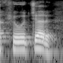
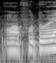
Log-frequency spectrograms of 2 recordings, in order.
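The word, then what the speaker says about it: future: इसे क्या पढ़ेंगे फ्यूचर यहां भी च का साउंड आपको करना है इसे फुटूरे नहीं पढ़ना ठीक है दोस्तों या फिर भटूरे नहीं पढ़ना है ध्यान देना है इसे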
